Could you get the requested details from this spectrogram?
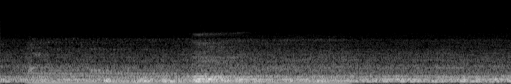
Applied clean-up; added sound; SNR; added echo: none; Musical instrument; 9 dB; reverberation time 0.9 s.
